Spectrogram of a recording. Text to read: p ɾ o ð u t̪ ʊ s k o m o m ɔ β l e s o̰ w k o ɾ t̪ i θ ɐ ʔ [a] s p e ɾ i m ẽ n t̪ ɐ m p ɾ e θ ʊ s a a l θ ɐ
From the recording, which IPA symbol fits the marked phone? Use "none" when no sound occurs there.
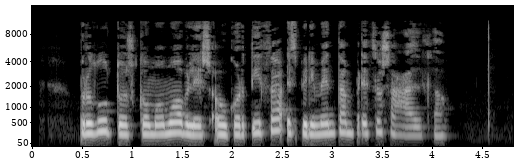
e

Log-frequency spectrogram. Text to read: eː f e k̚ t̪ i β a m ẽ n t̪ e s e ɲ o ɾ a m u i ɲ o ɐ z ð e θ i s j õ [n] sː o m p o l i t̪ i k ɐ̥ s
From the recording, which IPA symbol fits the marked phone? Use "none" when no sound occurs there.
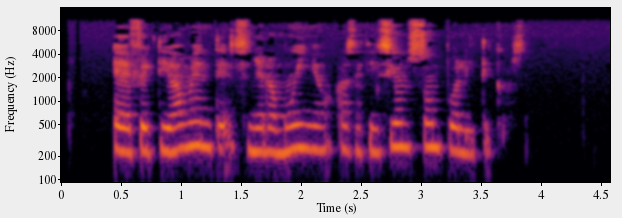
ŋ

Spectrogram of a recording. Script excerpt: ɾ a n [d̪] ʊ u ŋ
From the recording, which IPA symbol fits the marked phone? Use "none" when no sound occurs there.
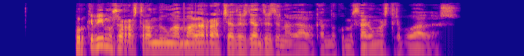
d̪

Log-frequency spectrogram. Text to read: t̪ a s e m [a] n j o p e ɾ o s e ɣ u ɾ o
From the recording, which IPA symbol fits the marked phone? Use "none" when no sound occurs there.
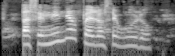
i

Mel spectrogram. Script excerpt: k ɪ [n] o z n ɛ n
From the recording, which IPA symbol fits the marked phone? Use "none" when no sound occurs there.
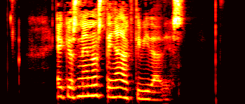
none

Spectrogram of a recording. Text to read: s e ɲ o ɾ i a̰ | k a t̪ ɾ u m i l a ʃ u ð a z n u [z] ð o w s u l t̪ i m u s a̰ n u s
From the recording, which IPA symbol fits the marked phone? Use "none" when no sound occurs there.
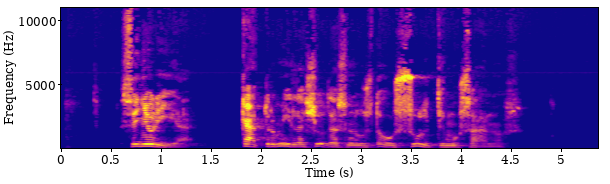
z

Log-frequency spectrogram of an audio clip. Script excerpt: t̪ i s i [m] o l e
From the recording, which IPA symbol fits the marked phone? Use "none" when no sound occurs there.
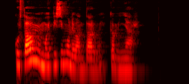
m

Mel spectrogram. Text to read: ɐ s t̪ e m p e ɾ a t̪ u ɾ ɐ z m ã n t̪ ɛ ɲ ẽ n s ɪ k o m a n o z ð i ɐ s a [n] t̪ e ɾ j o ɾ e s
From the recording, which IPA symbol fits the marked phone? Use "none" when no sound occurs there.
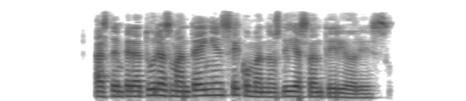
n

